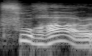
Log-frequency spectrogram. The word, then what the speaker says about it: Fouras: pose des énigmes candidats le Père Fouras les plus riches ne prononcent pas le S à la fin évidemment j'accepte Michel quel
